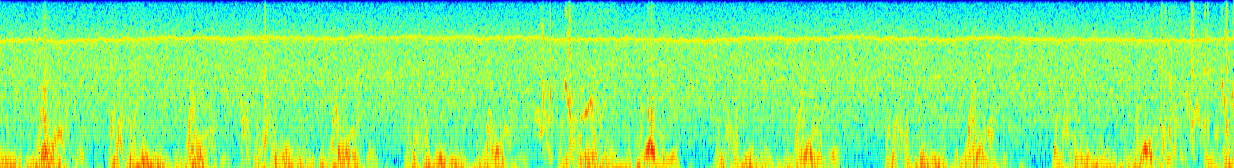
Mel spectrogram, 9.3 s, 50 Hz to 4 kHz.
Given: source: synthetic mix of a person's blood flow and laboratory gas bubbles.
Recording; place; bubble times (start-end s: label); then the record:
Doppler ultrasound of blood flow; precordium
0.79-0.89 s: bubbles
0.98-1.06 s: bubbles
1.39-1.51 s: bubbles
1.79-1.92 s: bubbles
1.96-2.04 s: bubbles
4.01-4.65 s: bubbles
8.68-9.11 s: bubbles
9.16-9.26 s: bubbles
From the record:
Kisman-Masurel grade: 221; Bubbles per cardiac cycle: several, 3 to 8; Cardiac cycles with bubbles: 10 to 50%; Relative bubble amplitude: barely perceptible (0.100 to 0.250); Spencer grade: 2 (many but less than half of the cardiac periods contain bubble signals, singularly or in groups); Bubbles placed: only in the low amplitude regions of the cardiac cycle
